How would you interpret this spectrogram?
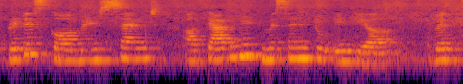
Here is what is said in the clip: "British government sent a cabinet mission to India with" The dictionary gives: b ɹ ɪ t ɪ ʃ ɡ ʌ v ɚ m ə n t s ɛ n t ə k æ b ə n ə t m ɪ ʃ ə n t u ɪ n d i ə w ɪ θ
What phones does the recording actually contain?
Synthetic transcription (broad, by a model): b ɹ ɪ t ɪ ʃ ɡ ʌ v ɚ m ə n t s ɛ n t ə k æ b ə n ə t m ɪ s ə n t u ɪ n d i ə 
